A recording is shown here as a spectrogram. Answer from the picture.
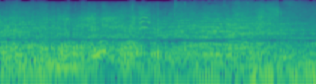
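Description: Animated film trailer soundtrack: music with short cartoon sound effects, including a few quick rising squeaks about a second in.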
